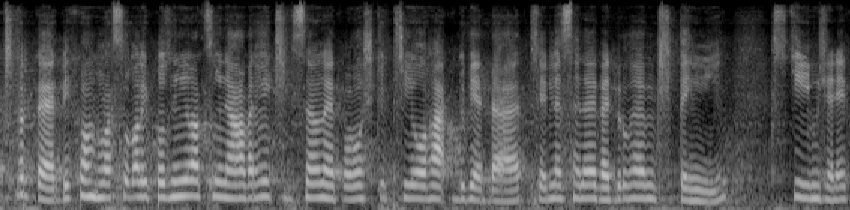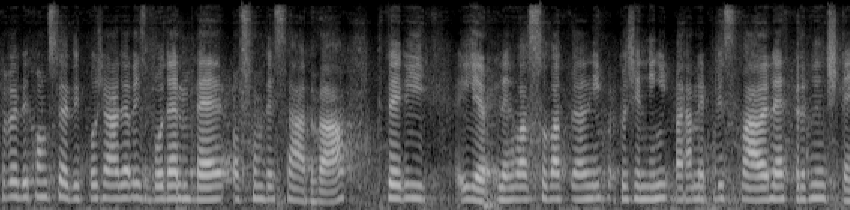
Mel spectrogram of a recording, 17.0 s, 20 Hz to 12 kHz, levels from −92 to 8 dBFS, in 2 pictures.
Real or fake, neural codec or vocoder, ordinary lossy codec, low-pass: fake; codec, 44.1 kHz, 1.7 kbps, Pupu-Codec; Opus, 24 kbps; 10.8 kHz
